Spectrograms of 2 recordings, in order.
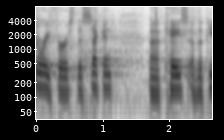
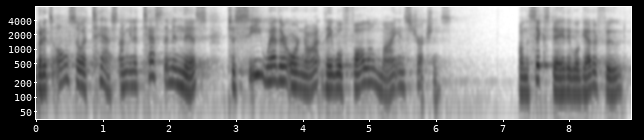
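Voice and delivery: scripture reading; 3 semitones higher than usual. Acted. Reading scripture aloud with force.

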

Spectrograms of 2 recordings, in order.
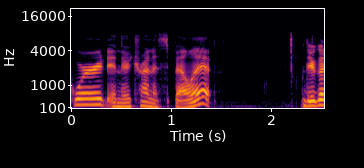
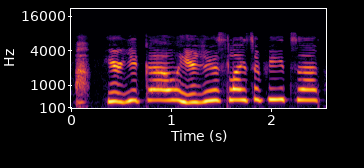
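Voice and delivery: much higher and louder, sing-song; cheerful mom voice; 14 semitones higher, 8 dB louder than usual. Retold or imitated. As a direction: hand over the pizza brightly. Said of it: "And I'm like".

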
